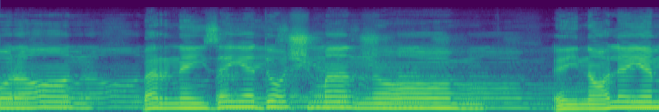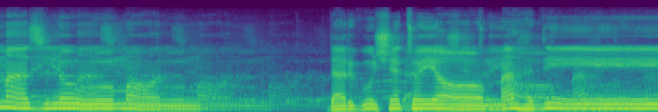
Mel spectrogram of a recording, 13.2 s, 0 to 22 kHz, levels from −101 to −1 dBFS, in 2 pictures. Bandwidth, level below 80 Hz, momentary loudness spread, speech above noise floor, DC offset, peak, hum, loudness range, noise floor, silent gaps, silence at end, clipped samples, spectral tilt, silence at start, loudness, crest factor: 13.5 kHz; -52 dBFS; 14 LU; 22 dB; under 0.1%; -4 dBFS; none; 4 LU; -40 dBFS; none; 0 s; under 0.1%; -6 dB/octave; 0 s; -19 LUFS; 14 dB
